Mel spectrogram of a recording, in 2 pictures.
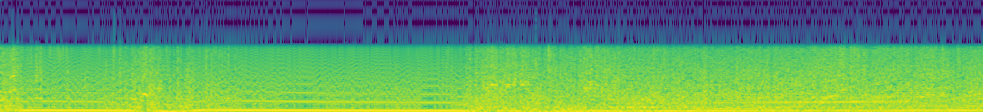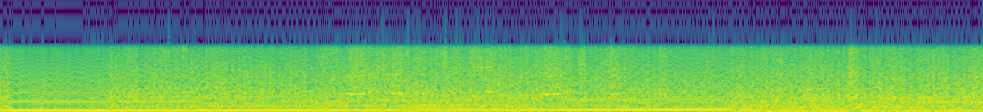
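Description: Rally car engine running hard at high revs under load, heard loud from inside the cabin. The revs dip briefly about a second and a half in, drop around five seconds in, climb slowly for about twelve seconds, then drop again near the end.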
